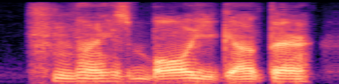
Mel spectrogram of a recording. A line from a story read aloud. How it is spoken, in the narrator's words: Dash muttered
